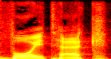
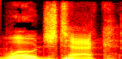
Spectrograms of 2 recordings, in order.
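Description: First: The name is said in the Polish way. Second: The name is said in an anglicized way. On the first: The speaker calls it right. "It's Wojtek" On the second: The speaker calls it wrong. "not Wojtek"

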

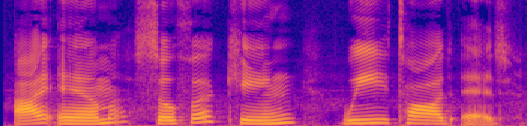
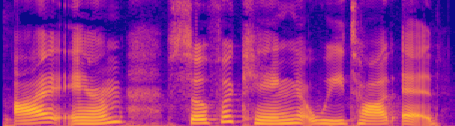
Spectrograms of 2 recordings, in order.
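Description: First: It is said slowly, word by word. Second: It is said at a medium pace.

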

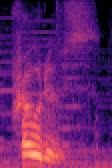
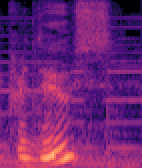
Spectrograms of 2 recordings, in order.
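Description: First: The stress is on the first syllable. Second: The stress is on the second syllable. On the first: It is the noun meaning fresh vegetables. "mas a pronúncia é diferente, como substantivo" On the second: It is the verb meaning to make. "Escreve igual produzir, que é produce"

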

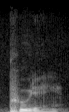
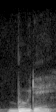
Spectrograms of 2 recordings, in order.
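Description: First: It starts with an English-like P sound. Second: It starts with an English-like B sound. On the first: "it isn't quite like an English P, which would make the word sound like Pude" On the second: "it's not like an English B, which would make it sound like Bude"

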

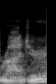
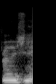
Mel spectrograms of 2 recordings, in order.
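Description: First: The name is said with an English pronunciation. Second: The name is said with a French pronunciation. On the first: The speaker calls it wrong. "it's not Roger" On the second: The speaker calls it right. "it's Roger, is from Francophone country"

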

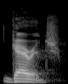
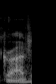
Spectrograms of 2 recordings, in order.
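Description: First: It is said with a British pronunciation. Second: It is said with an American pronunciation.

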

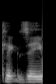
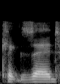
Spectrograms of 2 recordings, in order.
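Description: First: The letter is said the American way, 'zee'. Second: The letter is said the British way, 'zed'.

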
